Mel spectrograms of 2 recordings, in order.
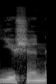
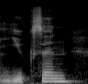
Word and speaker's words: Yuxin: I've been told it's pronounced Yushin. It's not Yuxin. But if you pronounce Yuxin, it's not bad.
